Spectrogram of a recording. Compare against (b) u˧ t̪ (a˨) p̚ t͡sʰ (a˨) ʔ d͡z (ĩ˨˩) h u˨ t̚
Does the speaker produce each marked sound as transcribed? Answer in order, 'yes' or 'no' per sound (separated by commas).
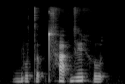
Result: yes, no, no, no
